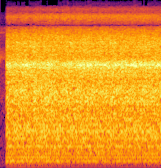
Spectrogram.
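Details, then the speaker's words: Tractor with a bad starter, started by wedging the key and hitting the starter with a hammer: it catches and settles into a steady, even diesel run with a low firm rumble and no knocks; normal running. "hear that? That's the sound of an engine."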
